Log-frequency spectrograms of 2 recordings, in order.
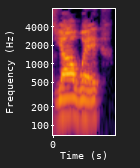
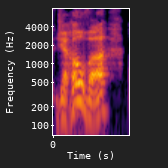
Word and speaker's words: Yahweh: it would have been pronounced Yahweh, but for centuries in English circles, they pronounced it Jehovah.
